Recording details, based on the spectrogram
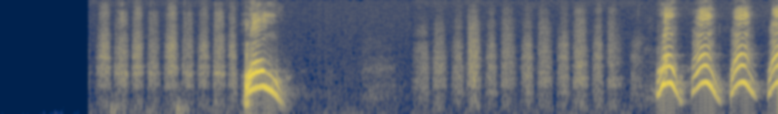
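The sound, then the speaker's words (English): A dog sound effect: quick rhythmic dog panting, then a sharp yelp, more panting, and finally a run of four loud, evenly spaced barks. No one speaks. “Trying to load this dog sound effect, Jesus Christ.”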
